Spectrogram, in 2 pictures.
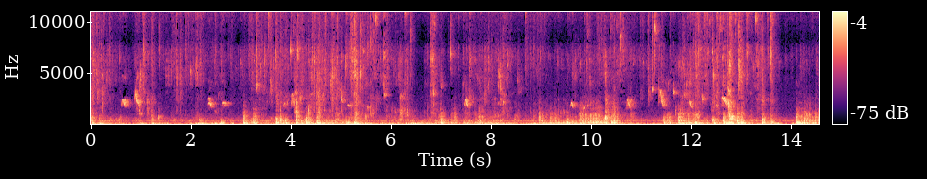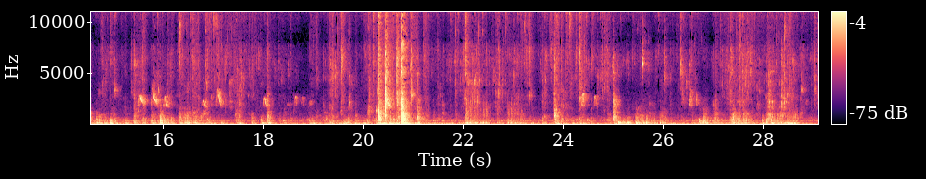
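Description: Week-old ducklings drinking and dabbling in a shallow water dish: uneven splashing and slurping, with a few short, soft peeps. A single sharp knock about two-thirds of the way through is the loudest sound.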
